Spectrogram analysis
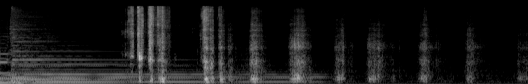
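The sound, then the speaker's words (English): Crunching of a Smith's potato chip chewed in the mouth: a quick cluster of sharp, crackly bites, then a steady run of many crisp crunches that gradually grow fainter, with no talking. “The next thing you hear is a snack in the mouth.”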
